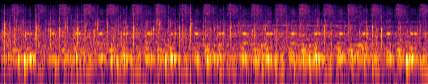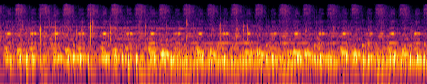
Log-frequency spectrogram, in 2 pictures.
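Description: Accordion playing a fast dance tune over a quick, steady beat. A low held bass note joins a little past halfway.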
